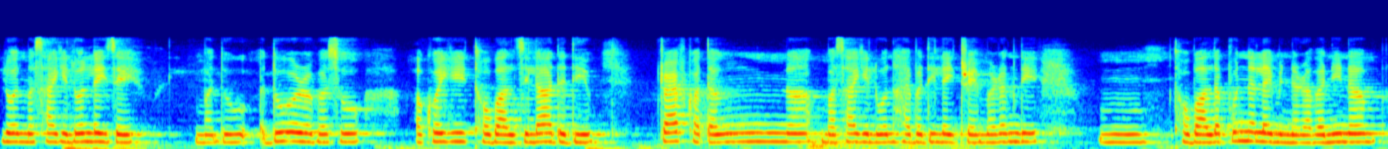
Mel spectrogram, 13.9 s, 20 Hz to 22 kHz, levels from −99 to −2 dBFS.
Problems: background sounds at intervals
